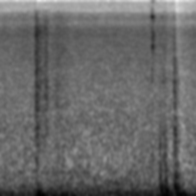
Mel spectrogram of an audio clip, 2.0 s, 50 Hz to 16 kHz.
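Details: Electric parking brake on a 2015 Ford F-150 during a brake job, cycled through maintenance mode: two short low whirring motor runs ending in a clunk, the rear actuators driving out cleanly and working normally.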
